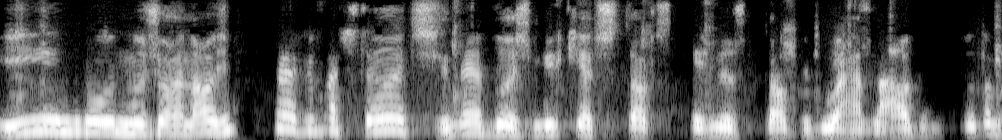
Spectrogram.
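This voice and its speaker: This man speaks at a high pitch and fairly quick pace with lively intonation. The sound is dry and close, with no echo. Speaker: radio broadcaster and journalist. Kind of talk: live online interview. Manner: fast.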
